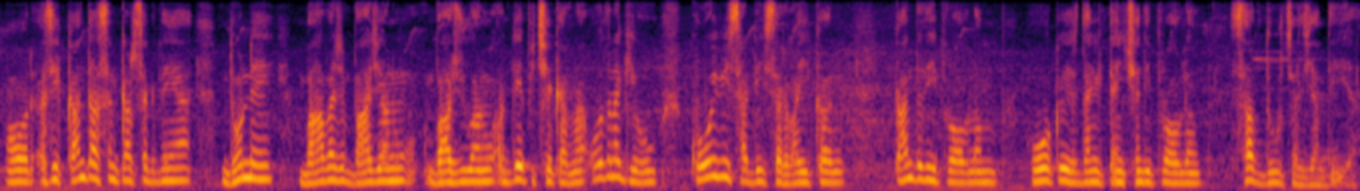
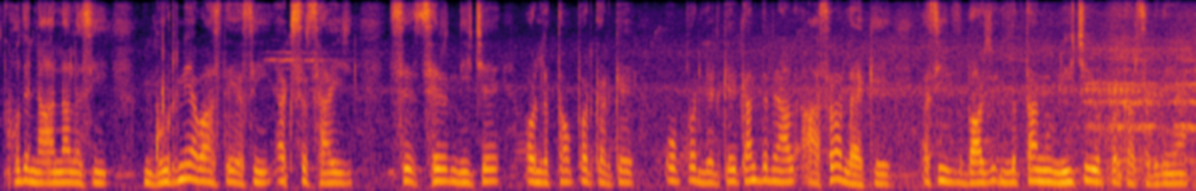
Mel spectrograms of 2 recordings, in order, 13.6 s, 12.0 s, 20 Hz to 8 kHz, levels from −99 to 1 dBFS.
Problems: none marked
